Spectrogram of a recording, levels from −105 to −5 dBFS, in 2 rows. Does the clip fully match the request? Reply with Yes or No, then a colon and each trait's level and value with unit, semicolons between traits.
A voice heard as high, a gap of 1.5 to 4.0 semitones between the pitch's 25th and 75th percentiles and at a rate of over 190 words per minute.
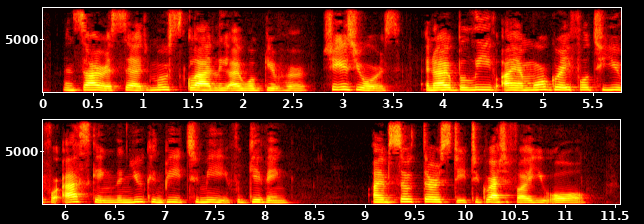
Yes: high, 210 Hz; average, 2.8 semitones; fast, 205 wpm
